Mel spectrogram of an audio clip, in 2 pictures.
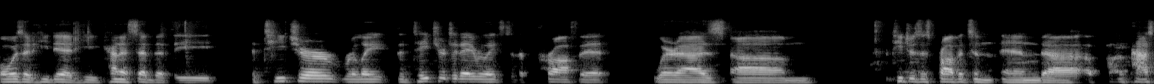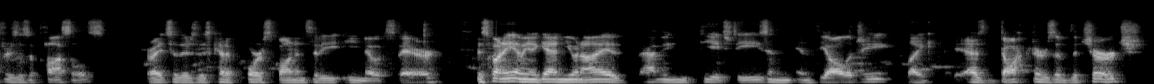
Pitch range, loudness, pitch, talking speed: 100-120 Hz, -23 LUFS, 110 Hz, 165 wpm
